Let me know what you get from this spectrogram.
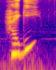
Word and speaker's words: Hygge: Hygge, H-Y-G-G-E,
